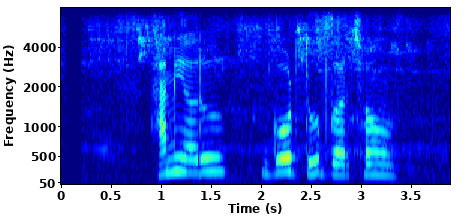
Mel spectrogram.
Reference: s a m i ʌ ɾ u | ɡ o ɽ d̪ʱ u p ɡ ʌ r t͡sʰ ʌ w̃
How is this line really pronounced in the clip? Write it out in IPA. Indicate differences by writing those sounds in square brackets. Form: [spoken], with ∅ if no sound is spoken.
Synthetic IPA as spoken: [h] a m i ʌ ɾ u | ɡ o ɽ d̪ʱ u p ɡ ʌ r t͡sʰ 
